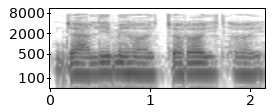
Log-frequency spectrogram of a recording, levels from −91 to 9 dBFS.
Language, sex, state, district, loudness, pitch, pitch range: Bajjika, female, Bihar, Vaishali, -32 LUFS, 140 Hz, 140-145 Hz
